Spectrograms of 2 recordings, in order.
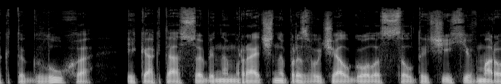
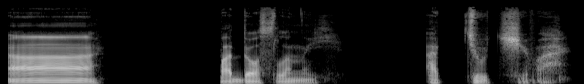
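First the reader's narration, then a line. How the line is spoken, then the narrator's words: Hissing. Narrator (Russian): Зашипела уже Салтычиха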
